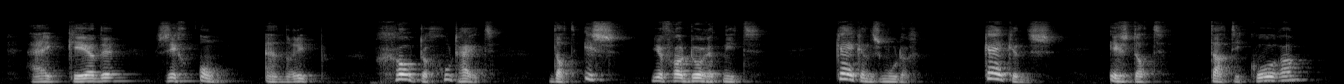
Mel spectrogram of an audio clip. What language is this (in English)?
Dutch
